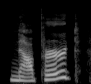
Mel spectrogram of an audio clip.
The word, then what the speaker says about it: Knoppert: His name is Perry Knoppert, and that is pronunciation that I just am freely deciding to use. Spot on. Spot on. It's perfect.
